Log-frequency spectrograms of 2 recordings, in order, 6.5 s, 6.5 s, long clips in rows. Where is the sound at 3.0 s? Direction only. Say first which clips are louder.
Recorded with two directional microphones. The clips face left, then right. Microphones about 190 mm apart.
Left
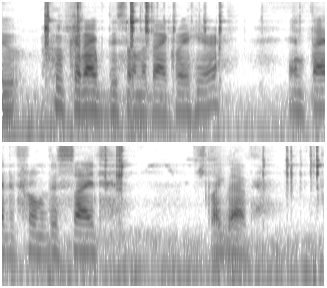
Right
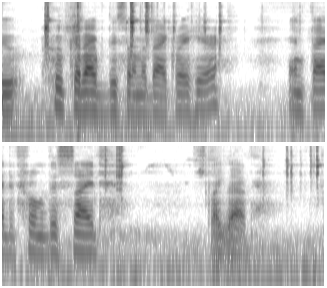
Right 1 dB; 35° right (ahead or behind).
